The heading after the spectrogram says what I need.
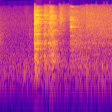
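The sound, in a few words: pot being handled on the stove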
